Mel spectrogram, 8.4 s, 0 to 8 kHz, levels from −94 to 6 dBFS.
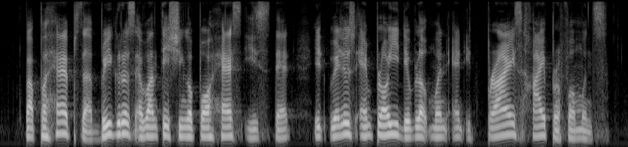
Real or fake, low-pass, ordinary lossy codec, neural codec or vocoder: real; none; none; none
